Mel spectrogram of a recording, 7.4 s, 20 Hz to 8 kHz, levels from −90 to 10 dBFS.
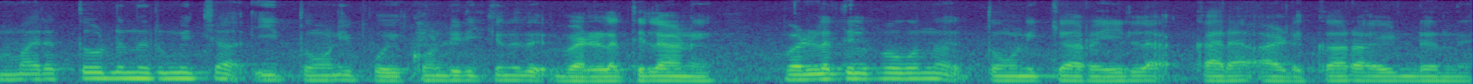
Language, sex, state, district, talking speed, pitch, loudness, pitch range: Malayalam, male, Kerala, Kasaragod, 105 wpm, 115 Hz, -19 LUFS, 110-140 Hz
